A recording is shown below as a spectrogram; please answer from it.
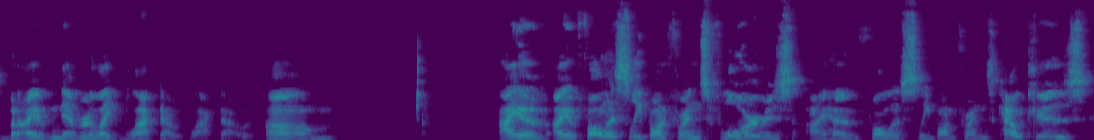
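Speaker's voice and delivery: ordinary delivery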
